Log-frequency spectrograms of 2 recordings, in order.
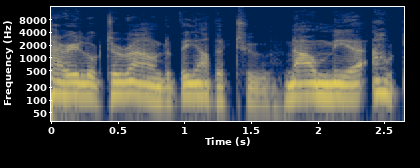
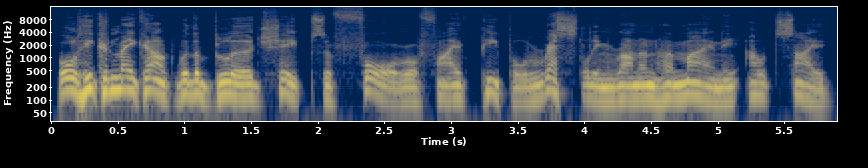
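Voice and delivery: plain reading voice

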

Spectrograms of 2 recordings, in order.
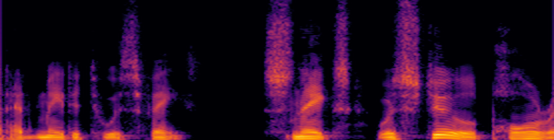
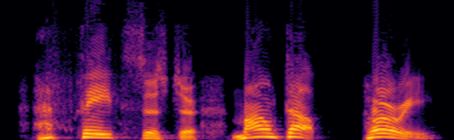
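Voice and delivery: high, pressing commands; urgent exhortation; 11 semitones higher, 4 dB louder than usual. A narrator's reading. Richard urging the Sister to have faith, urgent. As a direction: urge her on in raised, punchy phrases. Richard urges her to mount.

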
